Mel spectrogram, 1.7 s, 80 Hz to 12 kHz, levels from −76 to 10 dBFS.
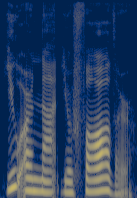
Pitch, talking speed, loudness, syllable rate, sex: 195 Hz, 175 wpm, -17 LUFS, 4.4 syllables/s, female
